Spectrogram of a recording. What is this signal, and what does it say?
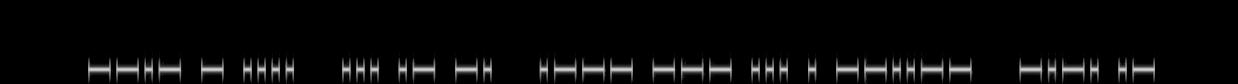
Morse code, heard as a keyed tone, about 17 wpm, 700 Hz. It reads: QTH SAN JOSE, CA
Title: Practice QSO - Exchange 1 - Beginning - 17wpm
